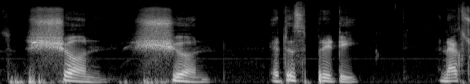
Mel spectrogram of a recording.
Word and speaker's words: schön: Next one is here O umlaut, and in normal it is pronounced O. Schon. Schon means already, but with umlaut it is pronounced as schön.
